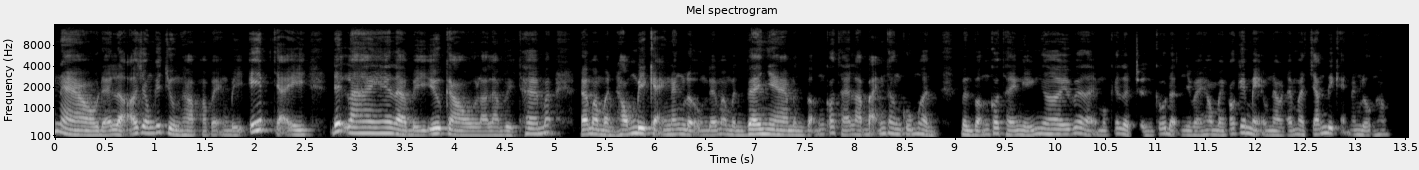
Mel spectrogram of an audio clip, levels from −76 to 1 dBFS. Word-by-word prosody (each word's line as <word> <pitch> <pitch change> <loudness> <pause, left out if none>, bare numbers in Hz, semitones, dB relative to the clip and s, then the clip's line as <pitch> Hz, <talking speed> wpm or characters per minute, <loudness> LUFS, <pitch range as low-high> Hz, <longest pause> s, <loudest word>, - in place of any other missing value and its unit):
nào 140 - +2
để 130 +1 +1
lỡ 150 +4 +2
trong 190 -2 +2
cái 215 - 0
trường 150 -6 +2
hợp 130 -1 -3
mà 130 - -7
bạn 135 +1 -7
bị 125 -1 -5
ép 280 +5 +5
chạy 145 0 -1 0.2
deadline, 190 -5 +5
hay 185 - +4
là 155 -4 +4
bị 135 0 -2
yêu 175 +2 +8
cầu 130 -5 0
là 125 0 -3
làm 130 0 -4
việc 130 -1 -3
thêm 170 0 0
á, 215 - -2 0.3
để 155 - +7
mà 160 - +3
mình 135 -4 -1
hổng 150 +7 +2
bị 180 -2 +10
cạn 145 - 0
năng 155 +1 -1
lượng, 135 -2 -1
để 135 0 -1
mà - - -5
mình 135 -2 -4
về 155 0 +6
nhà 150 -4 +2
mình 130 -1 -2
vẫn 150 +4 -6
có 195 - -4
thể 140 -7 -5
là 140 -2 -3
bản 175 +4 -4
thân 170 -3 -2
của 150 - -4
mình, 155 -5 -2 0.3
mình 140 -2 0
vẫn 135 +2 -2
có 180 - 0
thể 135 -1 -1
nghỉ 135 -1 -2
ngơi 160 -2 0
với 180 +1 -1
lại - - -4
một 135 - -7
cái 175 -1 -4
lịch 150 - -1
trình 125 0 -9
cố 170 +6 -5
định - - -3
như 135 - -5
vậy 130 0 -5
hông? 140 0 -5
Bạn 130 - -4
có 160 - -5
cái 200 +2 -2
mẹo 180 - -2
nào 130 -2 -3
để 130 - -5
mà 145 0 -4
tránh 155 +5 -2
bị 180 - +2
cạn - - -13
năng 145 0 -7
lượng 135 0 -6
hông? 145 +1 -12
145 Hz, 330 wpm, -24 LUFS, 135-170 Hz, 0.3 s, bị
